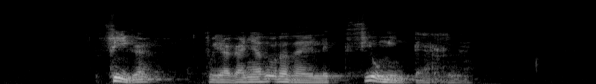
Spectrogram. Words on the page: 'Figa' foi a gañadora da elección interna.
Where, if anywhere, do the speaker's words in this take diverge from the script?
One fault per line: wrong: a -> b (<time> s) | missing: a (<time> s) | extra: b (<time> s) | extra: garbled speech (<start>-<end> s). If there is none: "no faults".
no faults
